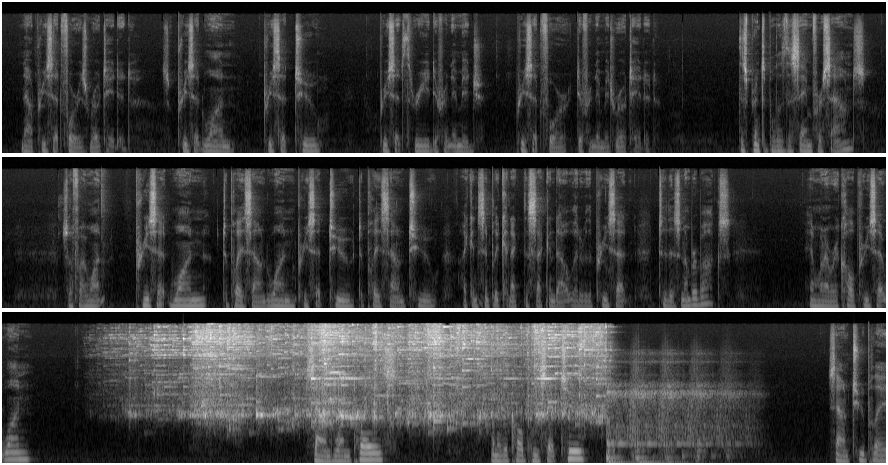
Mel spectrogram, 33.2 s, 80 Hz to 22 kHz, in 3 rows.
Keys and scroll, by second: 12.2 BackSpace.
